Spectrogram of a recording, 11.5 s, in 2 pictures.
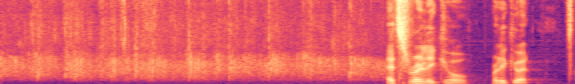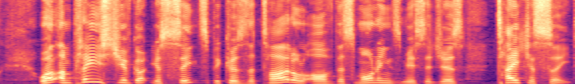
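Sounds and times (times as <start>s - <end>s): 
applause from a church congregation: 0.0s - 4.3s
speech: 3.8s - 5.4s, 6.1s - 11.4s.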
